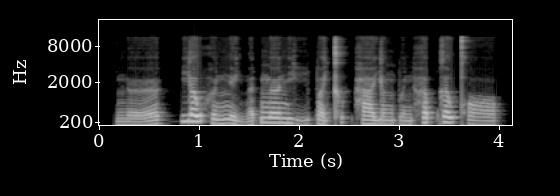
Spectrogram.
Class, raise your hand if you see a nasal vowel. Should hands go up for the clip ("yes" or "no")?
no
